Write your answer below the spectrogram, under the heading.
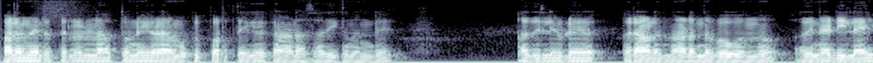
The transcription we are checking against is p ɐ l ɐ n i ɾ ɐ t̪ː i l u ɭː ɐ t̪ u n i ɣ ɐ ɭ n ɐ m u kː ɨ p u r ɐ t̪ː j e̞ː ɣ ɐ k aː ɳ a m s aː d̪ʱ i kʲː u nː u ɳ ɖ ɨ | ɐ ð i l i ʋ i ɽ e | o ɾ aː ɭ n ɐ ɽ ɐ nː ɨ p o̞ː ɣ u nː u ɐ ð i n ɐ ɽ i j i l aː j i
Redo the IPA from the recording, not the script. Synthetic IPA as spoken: p ɐ l ɐ n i ɾ ɐ t̪ː i l u ɭː ɐ t̪ u ɳ i ɣ ɐ ɭ n ɐ m u kː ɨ p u r ɐ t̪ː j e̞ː ɣ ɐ k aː ɳ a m s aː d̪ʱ i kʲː u nː u ɳ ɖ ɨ | ɐ ð i l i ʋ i ɽ e | o ɾ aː ɭ n ɐ ɽ ɐ nː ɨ p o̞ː ɣ u nː u ɐ ð i n ɐ ɽ i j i l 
